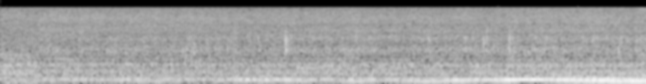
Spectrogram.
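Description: A steady low motor hum that gets louder in the second half, over a hiss of running water.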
